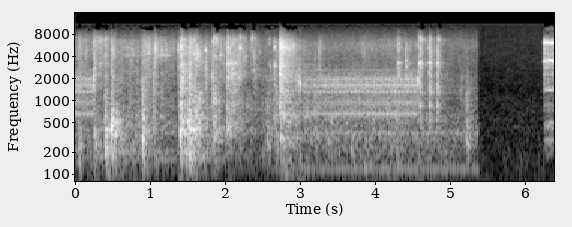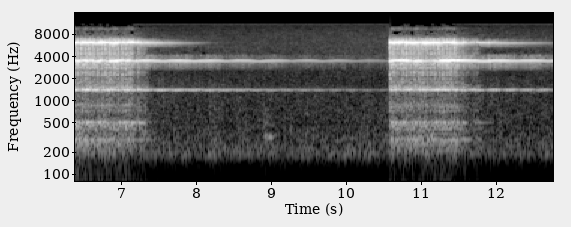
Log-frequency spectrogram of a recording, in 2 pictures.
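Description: A rotary desk telephone's bell rings twice, about four seconds apart, each ring lasting about a second and dying away slowly. Before the rings there are about five seconds of other sound and a brief hush.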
